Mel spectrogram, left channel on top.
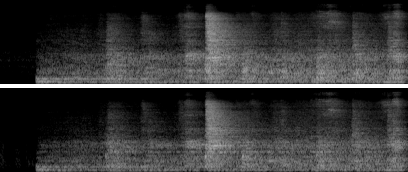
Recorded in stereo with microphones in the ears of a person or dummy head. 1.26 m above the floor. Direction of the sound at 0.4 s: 25° left (ahead or behind).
